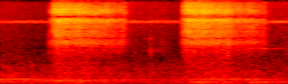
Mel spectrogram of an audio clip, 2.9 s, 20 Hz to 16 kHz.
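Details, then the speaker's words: Loose belt tensioner pulley supplied with a BMW E46 M3 oil filter housing, spun twice by hand: dry, gritty hissing rush fading as it coasts down; bearings sound worn, so it is to be replaced. "yeah those bearings don't sound very happy so uh I think I'm going to replace this"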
